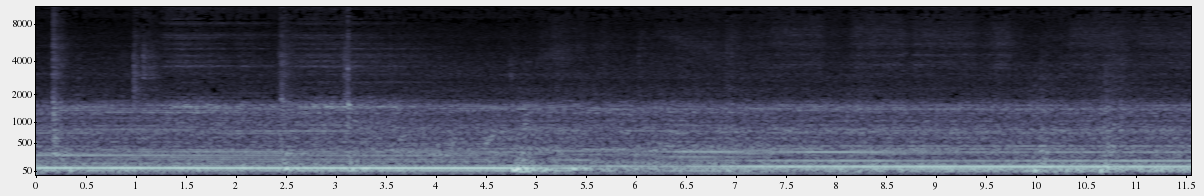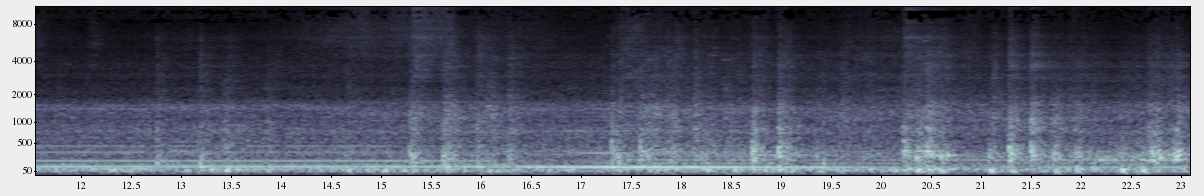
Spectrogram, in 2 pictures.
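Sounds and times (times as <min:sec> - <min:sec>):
electric train hum: 0:00.0 - 0:23.0
wheels clicking on rails: 0:12.2 - 0:23.0.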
